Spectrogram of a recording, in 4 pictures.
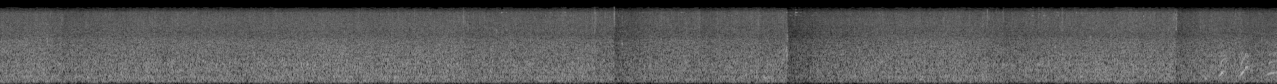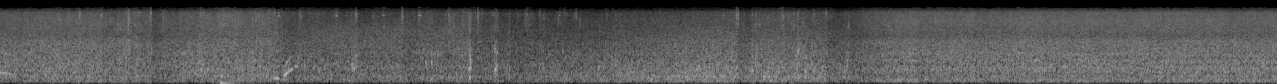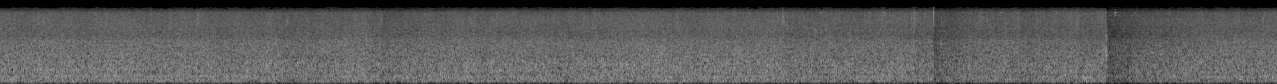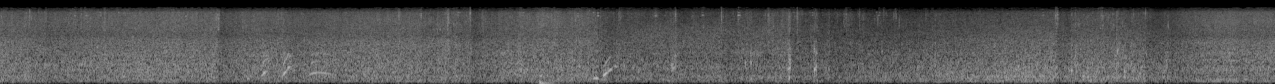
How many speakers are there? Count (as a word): zero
